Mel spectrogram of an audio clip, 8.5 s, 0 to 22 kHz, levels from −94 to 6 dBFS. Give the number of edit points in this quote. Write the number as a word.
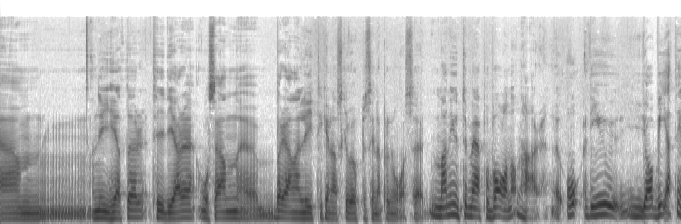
one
